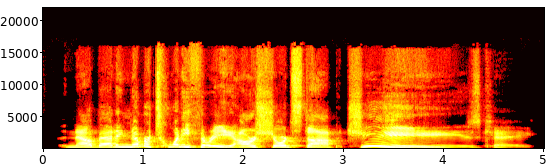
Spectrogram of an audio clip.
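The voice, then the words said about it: Stadium PA announcer voice. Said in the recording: “separate PA announcer voice? Like, do you make your voice like now betting?”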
